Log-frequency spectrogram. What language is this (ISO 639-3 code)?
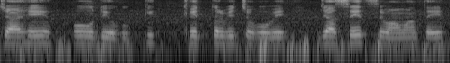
pan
